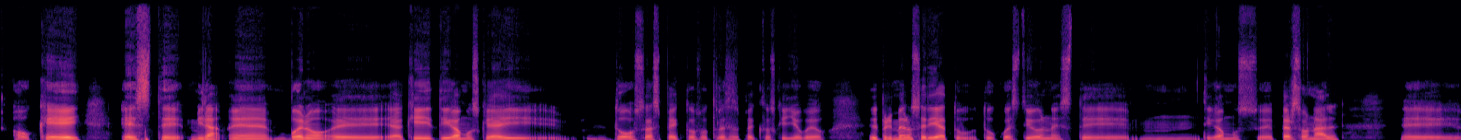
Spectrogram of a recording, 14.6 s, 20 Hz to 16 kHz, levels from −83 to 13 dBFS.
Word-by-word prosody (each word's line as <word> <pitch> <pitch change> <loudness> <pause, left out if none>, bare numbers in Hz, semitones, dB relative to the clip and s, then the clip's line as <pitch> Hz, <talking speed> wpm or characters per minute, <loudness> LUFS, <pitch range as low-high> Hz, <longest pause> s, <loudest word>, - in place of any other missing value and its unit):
Okey. 110 +6 +6 0.4
Este, 110 0 +2
mira, 130 +4 +3
eh, 110 -2 +2
bueno, 125 -1 +2
eh, 105 -1 +1
aquí 135 +5 +1
digamos 120 +1 +2
que 115 - +1
hay 110 -2 0 0.2
2 125 - -5
aspectos 115 +1 -3
o 110 - -6
3 105 +1 -7
aspectos 110 0 -9
que 105 - -8
yo 100 -1 -4
veo. 95 -2 -5 0.4
El 125 - +1
primero 185 +9 +1
sería 140 -4 +3
tu 125 -3 -9
tu 110 -2 -7
cuestión, 110 +3 -4
este, 90 -3 -6
mm, 90 -2 -17
digamos, 100 0 -6
eh, 95 - -5
personal, 105 +7 0 0.6
eh, 85 -2 -5
110 Hz, 125 wpm, -22 LUFS, 100-120 Hz, 0.6 s, Okey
